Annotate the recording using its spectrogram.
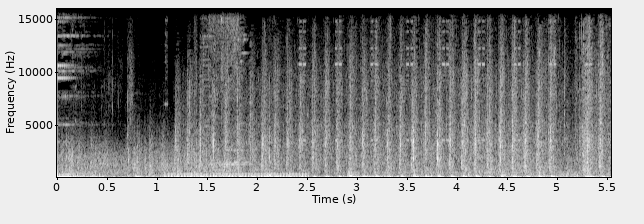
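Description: A game weapon fires rapidly in quick bursts.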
